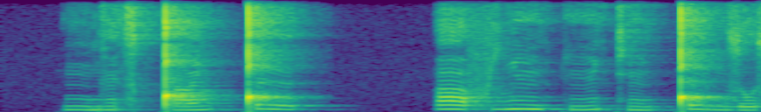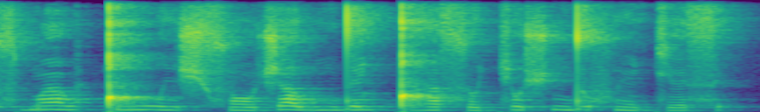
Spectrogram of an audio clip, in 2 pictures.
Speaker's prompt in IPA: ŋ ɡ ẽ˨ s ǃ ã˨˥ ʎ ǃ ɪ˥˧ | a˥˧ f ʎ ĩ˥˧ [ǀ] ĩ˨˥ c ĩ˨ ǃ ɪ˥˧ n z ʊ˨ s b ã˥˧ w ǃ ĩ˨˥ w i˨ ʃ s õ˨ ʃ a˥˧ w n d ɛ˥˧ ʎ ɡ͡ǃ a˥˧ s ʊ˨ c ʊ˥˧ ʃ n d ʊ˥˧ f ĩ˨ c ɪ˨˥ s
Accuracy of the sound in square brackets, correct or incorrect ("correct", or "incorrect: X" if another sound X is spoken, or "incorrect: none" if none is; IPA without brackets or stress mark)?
incorrect: k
